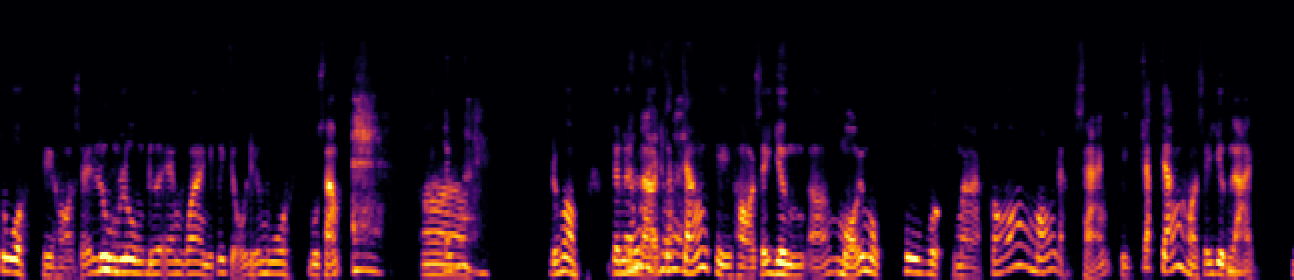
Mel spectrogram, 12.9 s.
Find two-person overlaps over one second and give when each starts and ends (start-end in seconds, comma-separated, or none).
none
